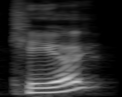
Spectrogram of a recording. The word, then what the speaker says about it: Keogh: Jake Ehrman Keogh, I'm sure is how you pronounce his surname because I know somebody who's got that surname and that's how it's pronounced.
